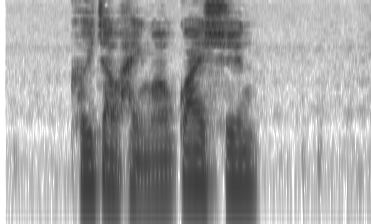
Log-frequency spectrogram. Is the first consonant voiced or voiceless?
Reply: voiceless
